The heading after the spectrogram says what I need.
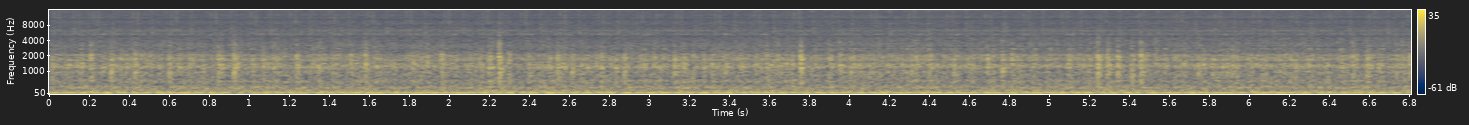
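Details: At steady idle after a supercharger rebuild, a constant high-pitched whirring hum rides over the engine with a faint irregular knock. The supercharger noise is abnormal; cause unknown.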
